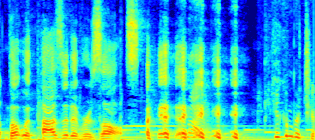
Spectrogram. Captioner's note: laughs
